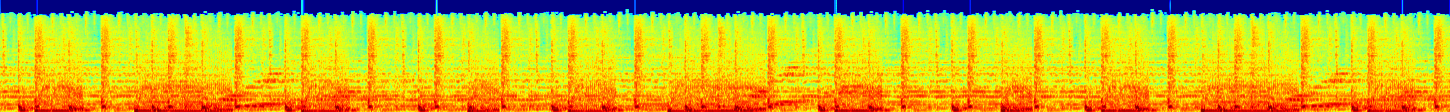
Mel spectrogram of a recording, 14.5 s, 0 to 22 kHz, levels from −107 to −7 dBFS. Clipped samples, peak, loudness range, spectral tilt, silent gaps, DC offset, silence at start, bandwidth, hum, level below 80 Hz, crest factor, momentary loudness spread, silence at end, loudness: under 0.1%; 0 dBFS; 1 LU; -5 dB/octave; none; 0.1%; 0 s; 14.5 kHz; none; -18 dBFS; 12 dB; 3 LU; 0 s; -14 LUFS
